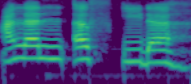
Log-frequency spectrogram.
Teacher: Cara bacanya alif lamnya dibaca jelas. Alal, fa-nya punya sifat hamas, jadi ada udara keluar ya.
